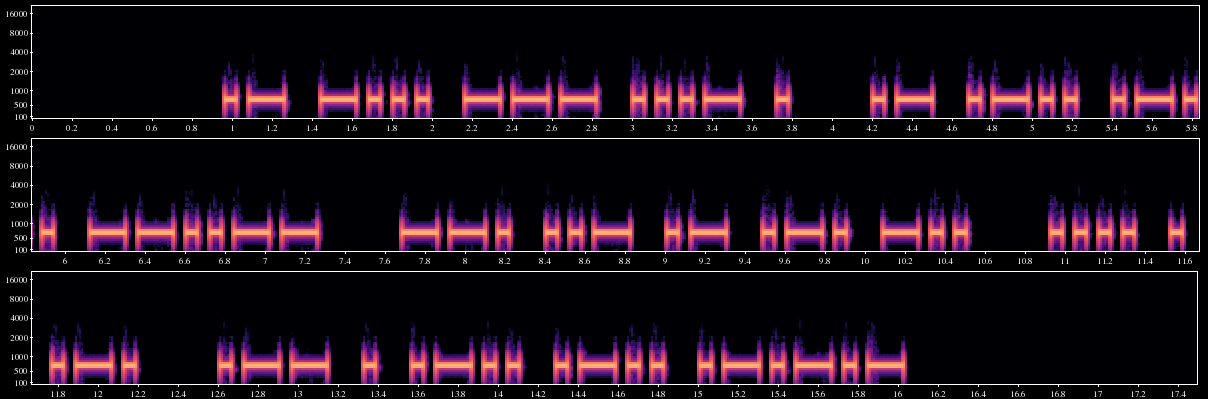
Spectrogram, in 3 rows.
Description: Morse code, heard as a keyed tone, about 20 wpm, 700 Hz. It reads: ABOVE ALL, GUARD HER WELL.
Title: Sentences from Top 1000 Words - Review Part 4 - 20wpm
